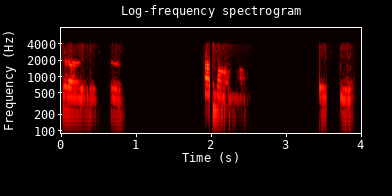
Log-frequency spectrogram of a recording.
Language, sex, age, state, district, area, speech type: Tamil, female, 30-45, Tamil Nadu, Kanchipuram, urban, conversation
